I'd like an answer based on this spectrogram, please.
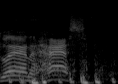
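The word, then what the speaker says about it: Lannahechee: You mean the Lanahatchee River? No. The Lanahatchee. It runs right near here. Yeah, but it's pronounced Lanahassee.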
